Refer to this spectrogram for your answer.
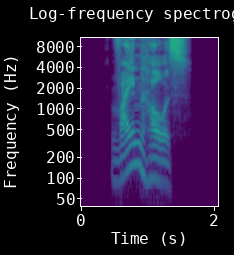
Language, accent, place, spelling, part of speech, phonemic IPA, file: German, Germany, Berlin, Weinhaus, noun, /ˈvaɪ̯nˌhaʊ̯s/, De-Weinhaus.ogg
- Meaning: wine house, a place where wine is served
